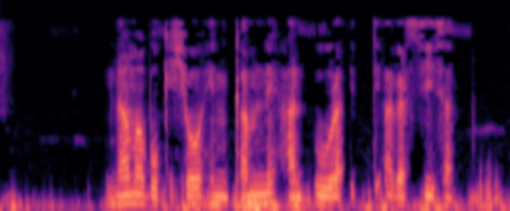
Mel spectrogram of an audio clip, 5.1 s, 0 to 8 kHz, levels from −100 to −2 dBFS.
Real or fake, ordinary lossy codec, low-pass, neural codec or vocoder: fake; MP3, 24 kbps; 7.2 kHz; autoencoder, 48 kHz, 128 numbers a frame, DAC-VAE, trained on Japanese speech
